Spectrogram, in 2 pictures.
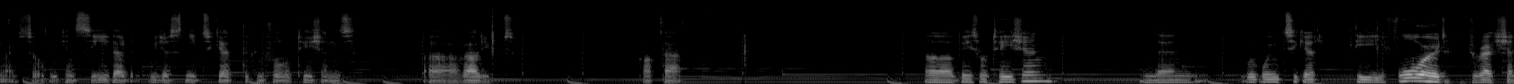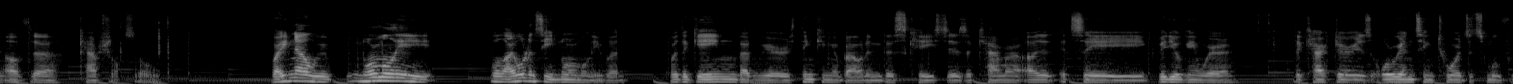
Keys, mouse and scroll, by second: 4.9 Escape, 5.3 middle click, 6.2 click, 6.6 right click, 7.2 click, 7.4 Delete, 7.8 click, 8.1 right click, 8.4 scroll, 8.7 Delete, 16.1-18.8 ctrl+drag, 27.8-29.9 drag.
